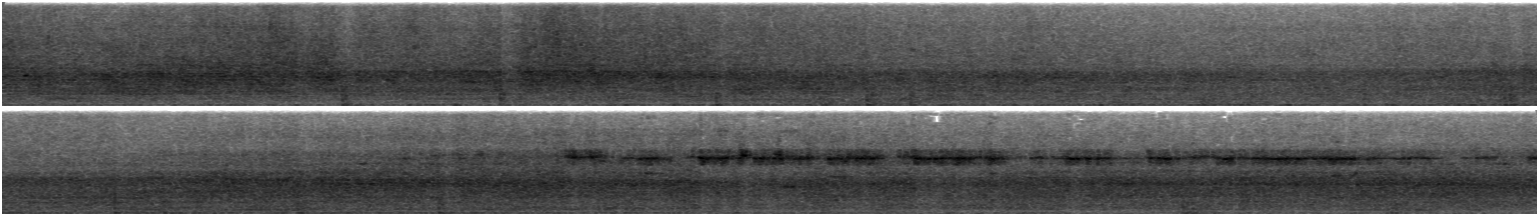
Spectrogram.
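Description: Passenger coaches of a steam-hauled train rolling past close by on a curve, wheels running steadily on the rails. From about ten seconds in, a thin high-pitched wheel-flange squeal sets in and carries on.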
